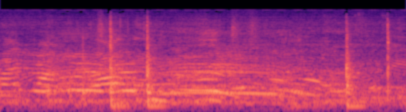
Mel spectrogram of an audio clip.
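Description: Voices of people talking near the microphone in the stands, with two sharp knocks about half a second in and near the end.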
